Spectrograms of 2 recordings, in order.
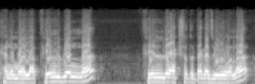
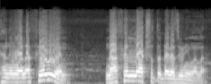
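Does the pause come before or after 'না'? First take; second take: after; before. First: The pause comes after 'না'. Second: The pause comes before 'না'.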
